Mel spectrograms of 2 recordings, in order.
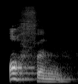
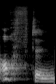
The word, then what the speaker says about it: often: way often so you pronounce the t or often where you forget the t basically okay so yes hannah you got it over there is the t sound so you could say how often do you go to the gym or how often do you go to the gym both of these would be fine yeah so what do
